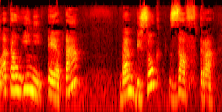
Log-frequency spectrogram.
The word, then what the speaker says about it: завтра: Itu atau ini это, dan besok завтра. Завтра, kenapa V dibaca F? Karena huruf T huruf voiceless. Karena itu V bacanya F.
